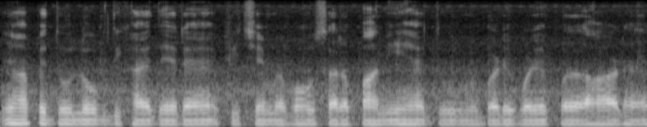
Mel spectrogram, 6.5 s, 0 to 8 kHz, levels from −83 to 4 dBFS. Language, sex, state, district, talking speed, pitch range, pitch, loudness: Hindi, male, Punjab, Kapurthala, 185 wpm, 80-85 Hz, 85 Hz, -19 LUFS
